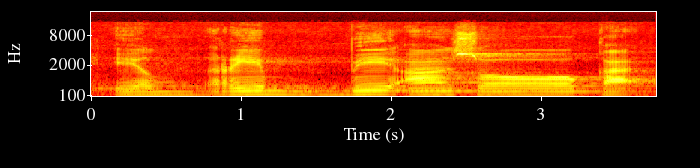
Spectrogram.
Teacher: diasupkeun ba nu kahiji kana ba anu kadua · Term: idgamna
